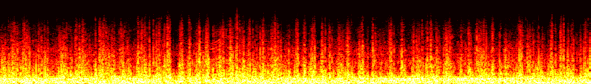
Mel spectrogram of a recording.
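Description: Motorcycle engine running steadily at road speed under heavy wind buffeting on the microphone.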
